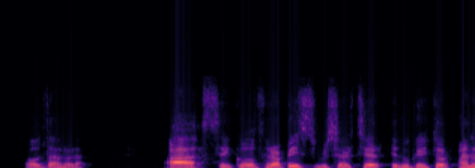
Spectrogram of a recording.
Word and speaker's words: Ot'alora: How do you pronounce? Ot'alora. Ot'alora.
